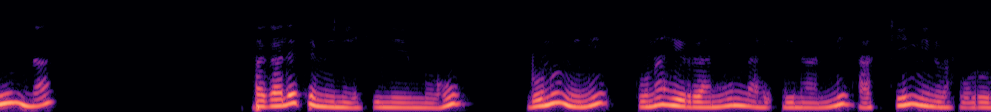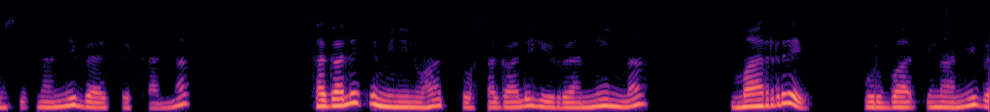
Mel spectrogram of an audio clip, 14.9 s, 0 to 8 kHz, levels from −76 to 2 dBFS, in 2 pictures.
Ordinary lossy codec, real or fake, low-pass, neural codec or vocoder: AAC, 48 kbps; real; 7.2 kHz; none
